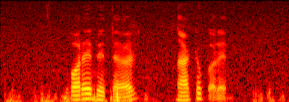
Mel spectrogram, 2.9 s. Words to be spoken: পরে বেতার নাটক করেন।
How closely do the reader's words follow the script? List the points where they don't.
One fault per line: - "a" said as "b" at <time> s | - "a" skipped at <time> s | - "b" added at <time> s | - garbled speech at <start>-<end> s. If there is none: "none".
none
